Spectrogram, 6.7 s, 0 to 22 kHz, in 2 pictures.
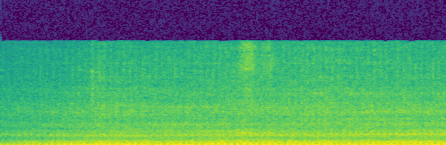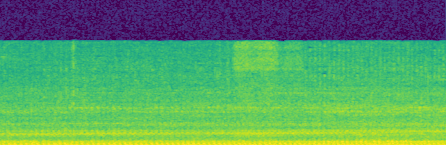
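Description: A Royal Enfield Himalayan 450 motorcycle, a 450cc bike on a test drive, runs with a loud, steady engine drone close by, holding an even throb throughout with no pauses.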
